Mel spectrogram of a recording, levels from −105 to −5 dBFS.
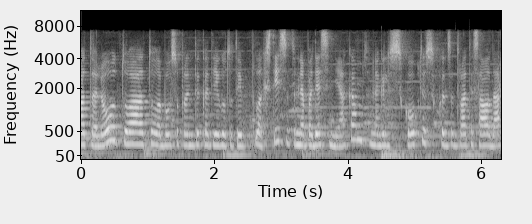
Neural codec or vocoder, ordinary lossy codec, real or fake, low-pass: none; AAC, 64 kbps; real; 7.2 kHz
